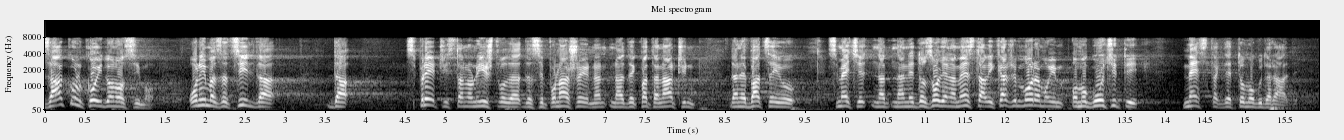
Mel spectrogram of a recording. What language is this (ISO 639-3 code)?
srp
